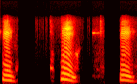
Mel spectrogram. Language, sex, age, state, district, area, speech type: Bengali, female, 45-60, West Bengal, Darjeeling, urban, conversation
